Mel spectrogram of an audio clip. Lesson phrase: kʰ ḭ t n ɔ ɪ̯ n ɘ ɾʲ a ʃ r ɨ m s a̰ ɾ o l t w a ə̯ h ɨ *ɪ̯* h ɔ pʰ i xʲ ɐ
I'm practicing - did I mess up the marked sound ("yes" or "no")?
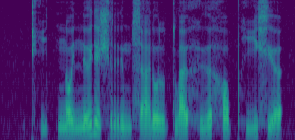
yes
